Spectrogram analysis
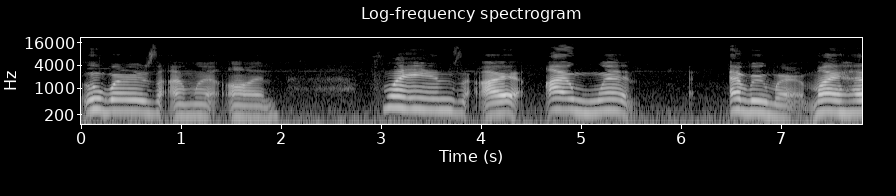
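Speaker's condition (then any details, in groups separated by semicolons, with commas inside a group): Cerebral palsy; affects balance; affects speech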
